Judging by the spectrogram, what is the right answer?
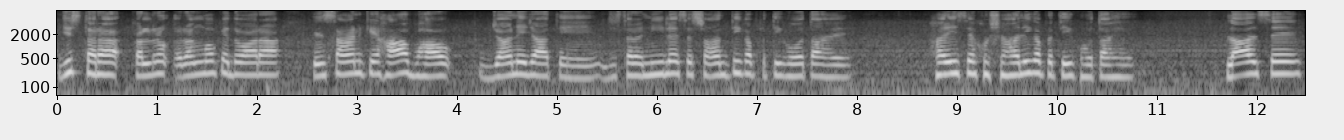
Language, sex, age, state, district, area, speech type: Hindi, male, 18-30, Madhya Pradesh, Hoshangabad, rural, spontaneous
